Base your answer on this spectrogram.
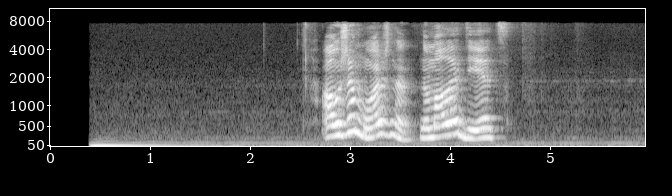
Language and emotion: Russian, positive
